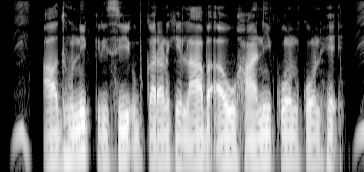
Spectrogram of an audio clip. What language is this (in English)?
Chhattisgarhi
